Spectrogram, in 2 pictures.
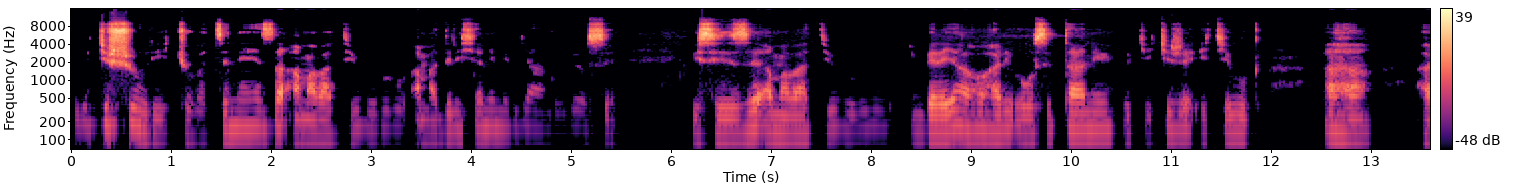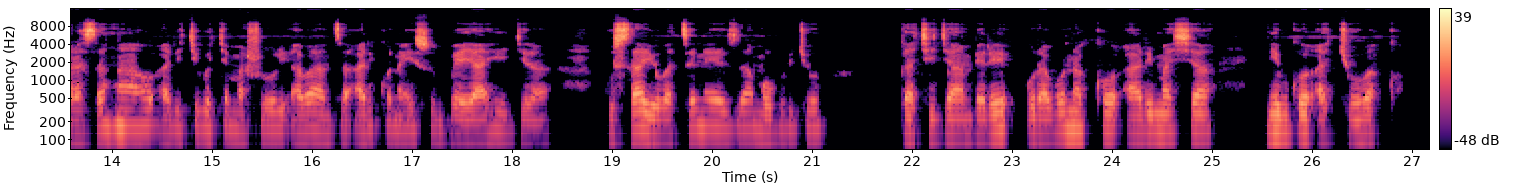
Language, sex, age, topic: Kinyarwanda, male, 36-49, education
